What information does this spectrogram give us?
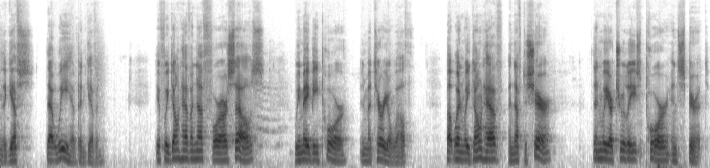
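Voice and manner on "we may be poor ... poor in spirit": usual speaking voice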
